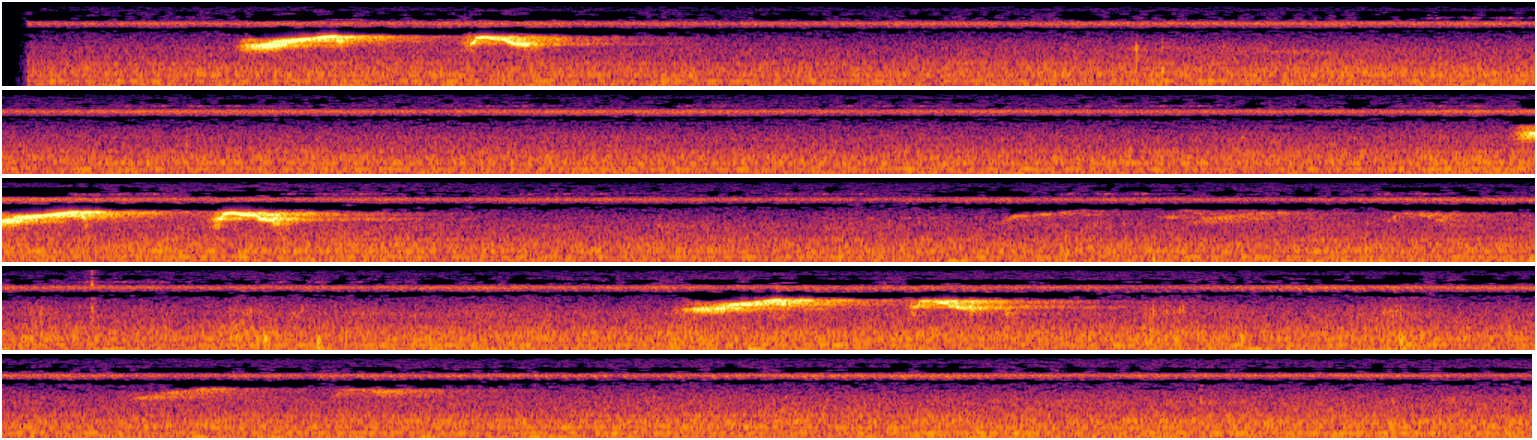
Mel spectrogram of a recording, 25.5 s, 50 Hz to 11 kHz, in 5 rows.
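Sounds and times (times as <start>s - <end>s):
Indian pitta calling: 0.7s - 2.2s, 10.1s - 11.8s, 13.4s - 15.3s, 17.6s - 19.3s, 20.8s - 22.1s.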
